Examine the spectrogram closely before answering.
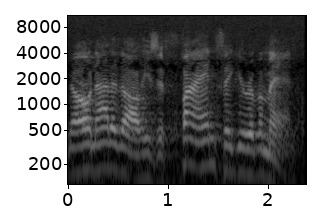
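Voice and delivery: ordinary delivery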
